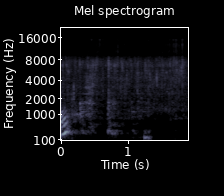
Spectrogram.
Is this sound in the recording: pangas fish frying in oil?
yes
